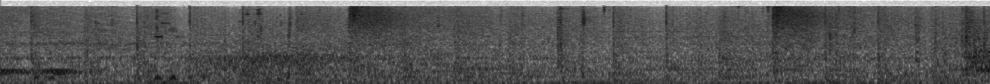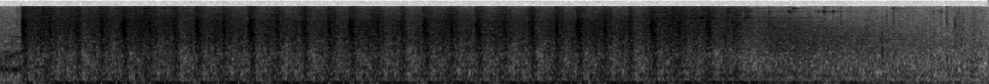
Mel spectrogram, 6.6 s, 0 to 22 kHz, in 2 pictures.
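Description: Weapon fire in the turn-based tactics game XCOM 2 plays as a dense, loud barrage of rapid shots that erupts midway through a busy game soundscape and keeps going without a break.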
